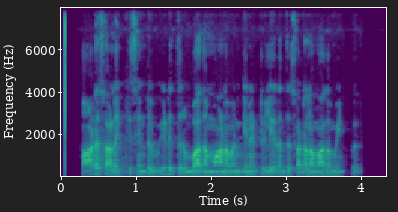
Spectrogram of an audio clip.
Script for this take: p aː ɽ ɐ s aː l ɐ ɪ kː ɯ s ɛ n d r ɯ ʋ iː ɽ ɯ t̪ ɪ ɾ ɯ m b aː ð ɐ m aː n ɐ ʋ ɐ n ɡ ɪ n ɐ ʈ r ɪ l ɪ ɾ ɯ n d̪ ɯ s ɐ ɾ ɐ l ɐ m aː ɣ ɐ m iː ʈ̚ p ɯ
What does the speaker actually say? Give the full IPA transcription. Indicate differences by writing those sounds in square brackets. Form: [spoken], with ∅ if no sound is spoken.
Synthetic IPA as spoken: p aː ɽ ɐ s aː l ɐ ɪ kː ɯ s ɛ n d r ɯ ʋ iː ɽ ɯ t̪ ɪ ɾ ɯ m b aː ð ɐ m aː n ɐ ʋ ɐ n ɡ ɪ n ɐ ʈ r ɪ l ɪ ɾ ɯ n d̪ ɯ s ɐ [ɽ] ɐ l ɐ m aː ɣ ɐ m iː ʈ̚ p ɯ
